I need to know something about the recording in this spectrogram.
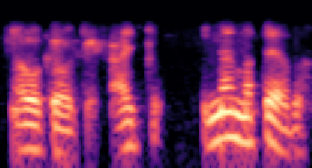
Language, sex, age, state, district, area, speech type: Kannada, male, 45-60, Karnataka, Chitradurga, rural, conversation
